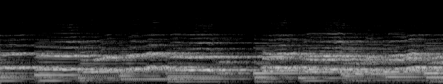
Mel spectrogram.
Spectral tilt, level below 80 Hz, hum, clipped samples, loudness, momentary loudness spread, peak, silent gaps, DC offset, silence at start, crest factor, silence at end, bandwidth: -6 dB/octave; -72 dBFS; none; under 0.1%; -23 LUFS; 3 LU; -10 dBFS; none; under 0.1%; 0 s; 14 dB; 0 s; 9 kHz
